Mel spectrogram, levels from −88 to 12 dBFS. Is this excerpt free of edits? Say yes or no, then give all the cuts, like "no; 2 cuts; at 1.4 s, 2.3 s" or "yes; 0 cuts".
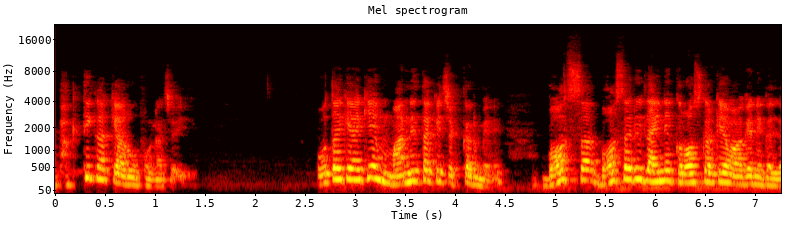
yes; 0 cuts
